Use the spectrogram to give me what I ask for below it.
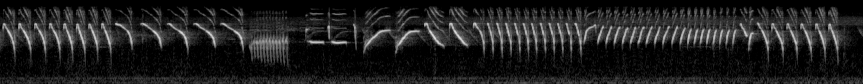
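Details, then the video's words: Caged-style canary master song for encouraging birds to sing: long bursts of quick, high, repeated downward-sweeping notes, broken by a brief buzzy note and short whistles, then another fast steady trill. "MASTERAN KENARI RAJIN BUNYI"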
